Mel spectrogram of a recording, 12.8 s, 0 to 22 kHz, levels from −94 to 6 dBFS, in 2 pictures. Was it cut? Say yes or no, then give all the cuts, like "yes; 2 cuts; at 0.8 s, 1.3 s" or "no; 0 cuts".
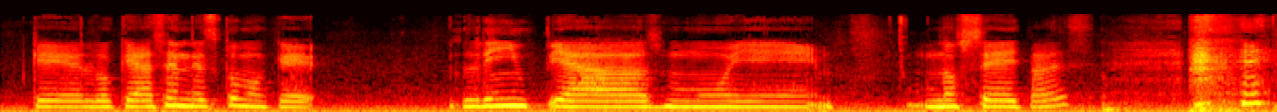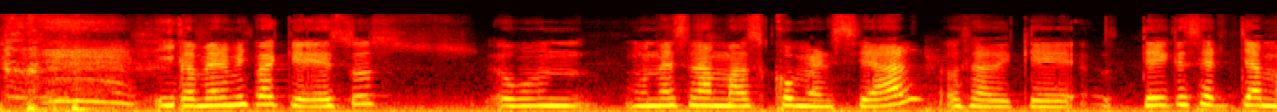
yes; 4 cuts; at 2.3 s, 5.1 s, 7.2 s, 7.6 s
